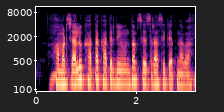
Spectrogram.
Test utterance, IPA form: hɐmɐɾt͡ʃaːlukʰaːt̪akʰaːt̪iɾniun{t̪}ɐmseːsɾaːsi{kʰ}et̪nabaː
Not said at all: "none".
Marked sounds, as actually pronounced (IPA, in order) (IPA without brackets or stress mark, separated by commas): t̪, k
